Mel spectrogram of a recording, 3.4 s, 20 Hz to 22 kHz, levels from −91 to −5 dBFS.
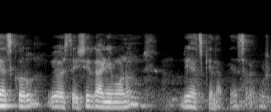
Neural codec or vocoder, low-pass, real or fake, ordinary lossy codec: none; 7.2 kHz; real; none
